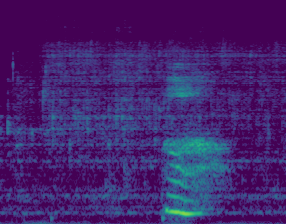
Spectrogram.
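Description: running water

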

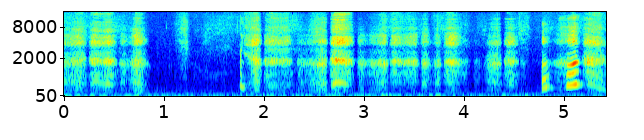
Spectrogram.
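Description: heavy panting breaths

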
